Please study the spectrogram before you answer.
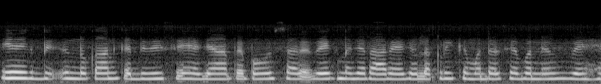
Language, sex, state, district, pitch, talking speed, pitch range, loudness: Hindi, female, Jharkhand, Garhwa, 260 Hz, 230 wpm, 250-265 Hz, -16 LUFS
